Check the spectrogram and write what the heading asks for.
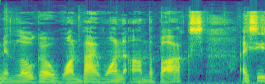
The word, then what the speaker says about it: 1byone: gonna be made by the company one by one and that is spelled number one and then B Y o and E so I'll put links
